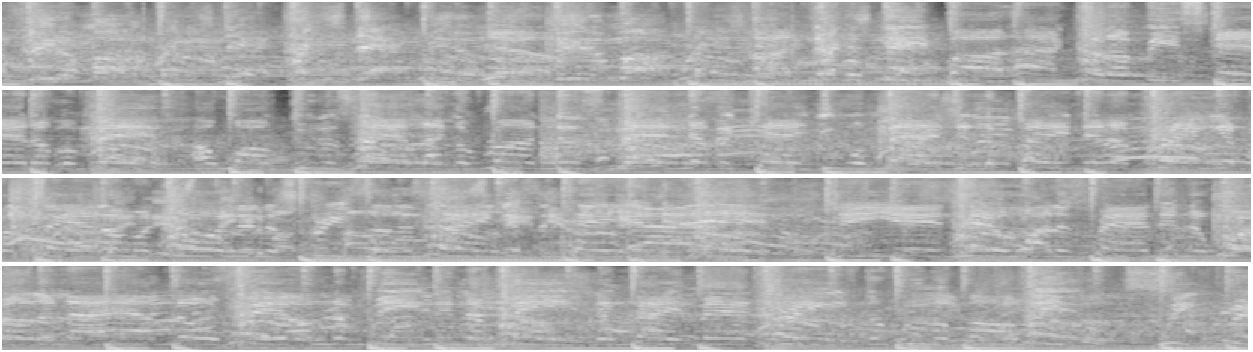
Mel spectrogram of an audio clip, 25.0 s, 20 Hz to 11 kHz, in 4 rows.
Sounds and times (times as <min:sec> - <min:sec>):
Music: 0:00.0 - 0:24.9.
